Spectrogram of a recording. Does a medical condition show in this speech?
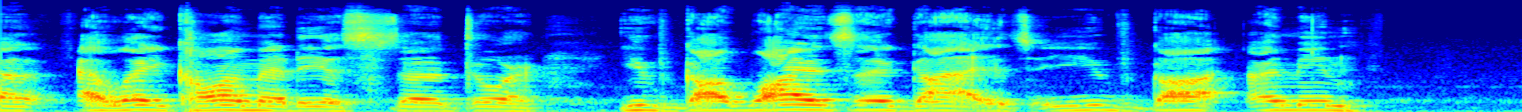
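Yes: multiple sclerosis.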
